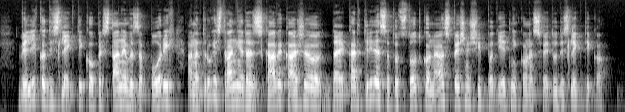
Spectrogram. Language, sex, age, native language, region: Slovenian, male, 30-49, Slovenian, Drava region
